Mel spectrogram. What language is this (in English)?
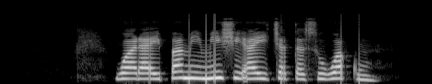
Cajatambo North Lima Quechua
